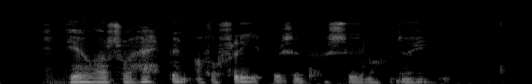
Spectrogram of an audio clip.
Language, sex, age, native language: Icelandic, male, 18-19, Icelandic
